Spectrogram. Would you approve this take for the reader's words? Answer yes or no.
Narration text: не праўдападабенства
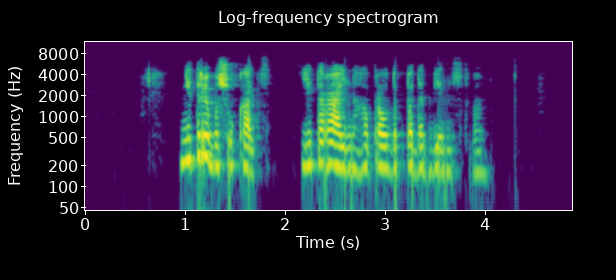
no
